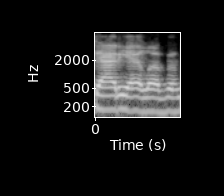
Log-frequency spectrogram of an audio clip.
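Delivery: ordinary talk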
